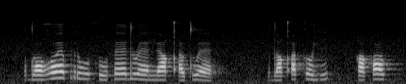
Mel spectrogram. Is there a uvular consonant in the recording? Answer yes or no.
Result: yes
